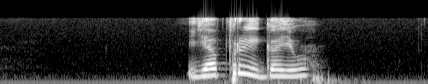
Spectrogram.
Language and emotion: Russian, positive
